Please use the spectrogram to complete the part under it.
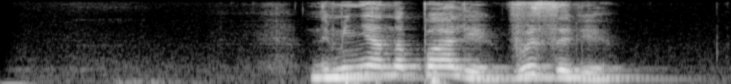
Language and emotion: Russian, neutral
